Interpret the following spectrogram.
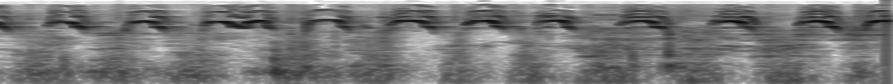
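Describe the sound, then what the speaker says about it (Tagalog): Chicks cheeping in a rapid, repeated series of high rising peeps, with chickens clucking softly underneath, all close and continuous on a farm. "kita sa kapila may nakalusot na isang sisiw dito sa butas"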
